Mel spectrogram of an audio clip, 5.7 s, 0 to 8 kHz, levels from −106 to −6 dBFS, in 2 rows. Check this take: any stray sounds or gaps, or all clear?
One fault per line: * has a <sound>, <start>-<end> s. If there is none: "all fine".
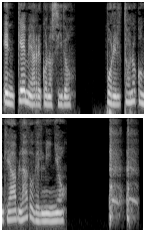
* has a cough, 5.0-5.6 s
